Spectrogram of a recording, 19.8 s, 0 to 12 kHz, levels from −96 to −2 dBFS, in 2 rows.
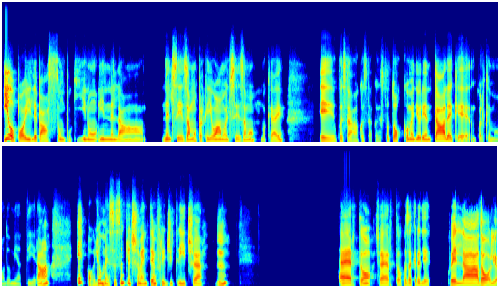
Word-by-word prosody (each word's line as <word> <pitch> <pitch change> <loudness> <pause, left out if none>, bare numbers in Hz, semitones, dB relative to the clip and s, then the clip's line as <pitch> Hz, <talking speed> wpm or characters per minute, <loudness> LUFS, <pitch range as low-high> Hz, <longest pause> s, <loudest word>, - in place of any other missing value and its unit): Io 300 - +9
poi 160 -5 +1
le 170 - 0
passo 170 0 -2
un 155 -1 -5
pochino 160 -4 -7
in 155 -1 -4
nella 140 -3 -4 0.4
nel 170 -1 -2
sesamo, 140 +7 -1
perché 160 - -7
io 145 +1 -3
amo 155 -2 +1
il 140 - -10
sesamo, 135 - -5
okay, - - -5 0.7
e 140 -6 +3
questa - - -5
questa - - -14
questo 150 +2 -14
tocco 165 +1 -2
mediorientale 150 -2 +3
che - - -2
in - - -18
qualche 80 - -11
modo 135 +12 -20
mi 145 -1 -18
attira 150 - -2 0.5
e 350 +2 -1
poi - - -8
le 285 - -3
ho 300 - 0
messe 280 - -4
semplicemente 285 - -1
in 275 - +2
friggitrice, 135 - -2
mh? 275 - -3 2.2
Certo, 155 +1 +5
certo. 135 -3 0
Cosa 155 -1 -3
crede 150 -4 -4 0.3
quella 155 -3 +6
ad 150 - +2
olio? 175 -2 +3
150 Hz, 135 wpm, -23 LUFS, 140-170 Hz, 2.2 s, Io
